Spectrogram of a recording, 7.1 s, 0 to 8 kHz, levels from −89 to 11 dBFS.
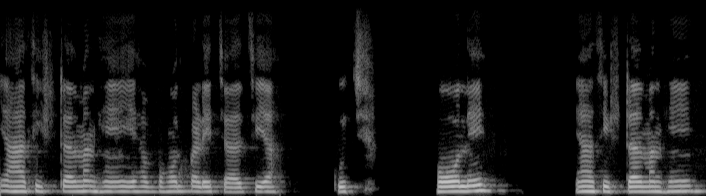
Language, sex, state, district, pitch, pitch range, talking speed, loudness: Chhattisgarhi, female, Chhattisgarh, Jashpur, 200 Hz, 195-205 Hz, 135 wpm, -22 LUFS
